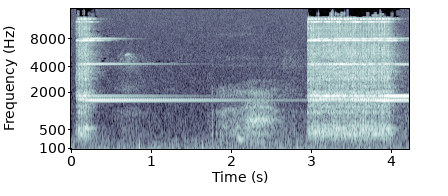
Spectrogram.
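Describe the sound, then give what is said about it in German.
A telephone rings at midnight with a bright, metallic bell tone. A short burst of ringing comes at the start, then a quiet stretch, and a longer, louder ring follows near the end. “Mr. Nuttings Schlaf schon um Mitternacht gestört, als sich das Telefon abermals hören ließ”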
